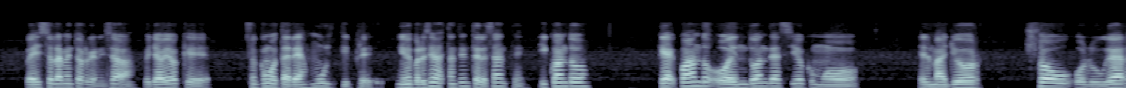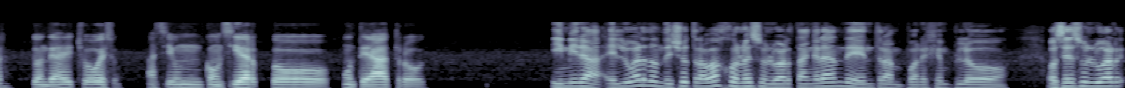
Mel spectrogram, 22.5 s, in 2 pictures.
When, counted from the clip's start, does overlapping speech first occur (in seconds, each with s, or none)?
none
